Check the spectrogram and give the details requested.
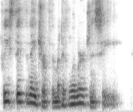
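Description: A man's voice: fairly high pitch, very animated, racing, a little mellow, breathy edge. A man hosting a podcast in casual, enthusiastic chat, joking and swearing freely. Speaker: podcast host.

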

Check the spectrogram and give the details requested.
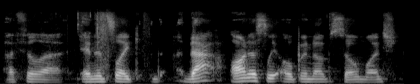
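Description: A man's voice: mid-range voice, normal speed. A young adult man who grew up in the United States and China, hosting a podcast and talking casually with a blunt, swear-heavy manner. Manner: blunt, swears freely, relaxed. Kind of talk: casual conversation.

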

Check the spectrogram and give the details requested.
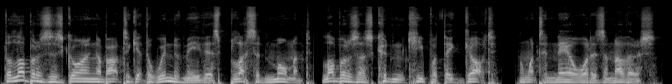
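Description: A man voicing a sick, rum-craving old sea captain who talks in rough sailor's dialect, weak-voiced but hearty. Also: on the low side, fairly quick, dry recording, studio quality, close to an everyday voice. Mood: blustering.

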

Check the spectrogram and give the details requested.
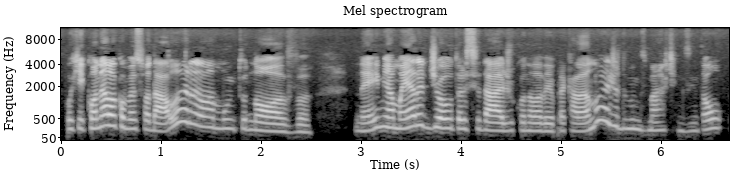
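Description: A woman's voice: on the high side, expressive, very fast, dry recording. A young woman from Brazil talking earnestly in a casual chat, speaking emphatically with many fillers. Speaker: guest.

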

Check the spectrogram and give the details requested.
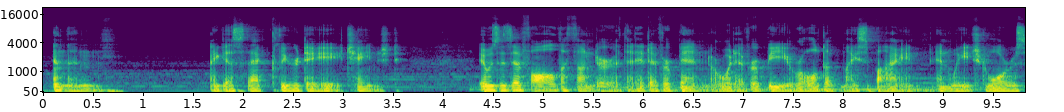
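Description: A man playing a brooding, unsettled cannibal confessing his past in a slow, deliberate horror monologue. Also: low voice, gravelly. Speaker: horror anthology writer and narrator. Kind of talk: first-person horror monologue, dramatic reading.

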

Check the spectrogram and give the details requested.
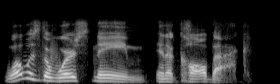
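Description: A man's voice: a little high, sing-song, measured pace, no room sound. A middle-aged man co-hosting a casual podcast, chatty and self-mocking, laughing easily. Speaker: podcast co-host. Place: home, two floors from family.

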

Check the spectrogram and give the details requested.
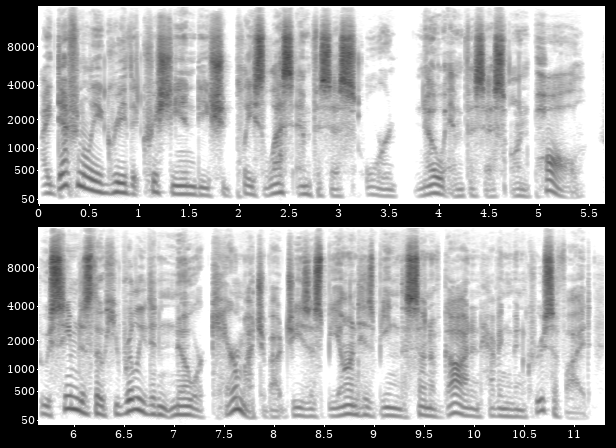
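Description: A man hosting a solo podcast, talking in a measured, thoughtful way. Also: fairly low pitch, animated, breathy edge, no room sound, clean studio sound. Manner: measured, thoughtful delivery with fillers. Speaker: podcast host. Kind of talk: reflective solo podcast talk.

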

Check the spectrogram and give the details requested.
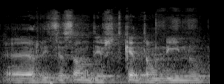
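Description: A man's voice: low-pitched, completely flat delivery, brisk, a bit bright, a little hiss or hum. A man interviewing a young guest with leading questions and informal address. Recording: roomy echo.

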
